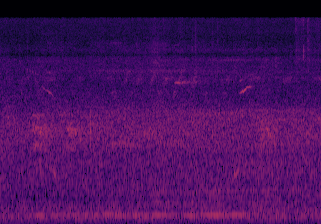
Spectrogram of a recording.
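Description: Outdoor background: a steady low hum with a few faint, short bird chirps.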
